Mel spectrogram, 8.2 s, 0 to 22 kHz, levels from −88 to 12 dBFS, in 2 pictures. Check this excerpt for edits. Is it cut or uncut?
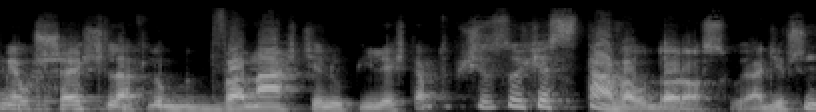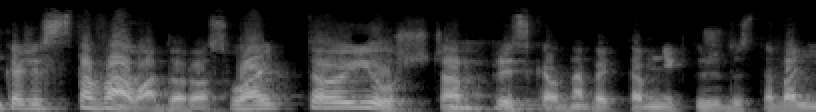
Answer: uncut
